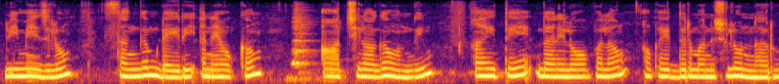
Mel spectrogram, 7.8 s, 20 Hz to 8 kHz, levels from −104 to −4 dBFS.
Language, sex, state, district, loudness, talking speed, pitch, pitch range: Telugu, female, Andhra Pradesh, Manyam, -11 LUFS, 130 wpm, 215 Hz, 200-235 Hz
